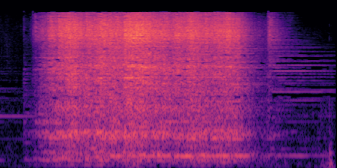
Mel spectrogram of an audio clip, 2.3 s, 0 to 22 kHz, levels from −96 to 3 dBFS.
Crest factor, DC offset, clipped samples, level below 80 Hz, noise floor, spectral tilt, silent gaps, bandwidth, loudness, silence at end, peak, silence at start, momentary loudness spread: 18 dB; under 0.1%; under 0.1%; -68 dBFS; -45 dBFS; 2 dB/octave; none; 16.5 kHz; -16 LUFS; 0.4 s; -2 dBFS; 0.25 s; 11 LU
